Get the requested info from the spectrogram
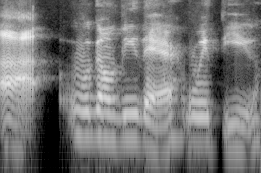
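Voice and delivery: ordinary talk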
